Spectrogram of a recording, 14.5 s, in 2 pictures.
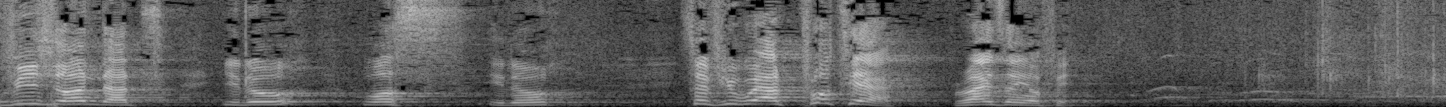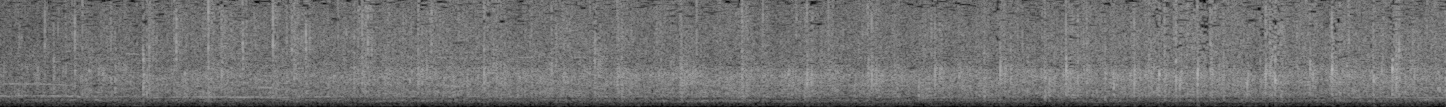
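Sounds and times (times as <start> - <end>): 
speech: 0.0 - 5.5
audience applause: 6.4 - 14.4.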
